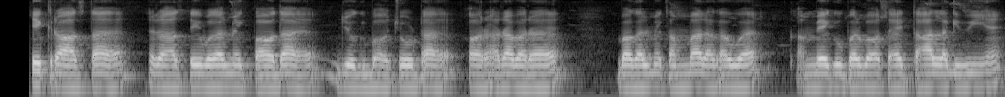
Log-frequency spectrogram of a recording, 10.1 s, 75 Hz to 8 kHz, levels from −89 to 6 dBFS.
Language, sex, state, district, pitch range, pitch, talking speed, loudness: Hindi, male, Jharkhand, Jamtara, 115-120 Hz, 120 Hz, 205 wpm, -21 LUFS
